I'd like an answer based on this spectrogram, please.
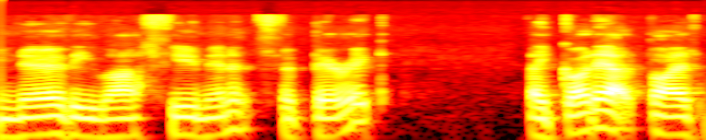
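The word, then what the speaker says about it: Berwick: eastern football league um beric. Now beric uh apparently called the wickers which is one of those strange things where you don't actually pronounce the w in beric but you do pronounce the w in wickers.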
